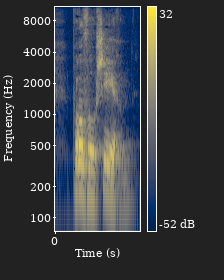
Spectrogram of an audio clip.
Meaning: to provoke, to challenge
- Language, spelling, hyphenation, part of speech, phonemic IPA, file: Dutch, provoceren, pro‧vo‧ce‧ren, verb, /ˌproː.voːˈseː.rə(n)/, Nl-provoceren.ogg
